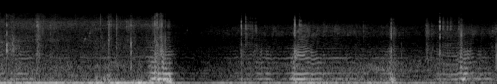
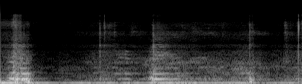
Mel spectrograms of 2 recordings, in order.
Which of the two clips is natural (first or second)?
first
